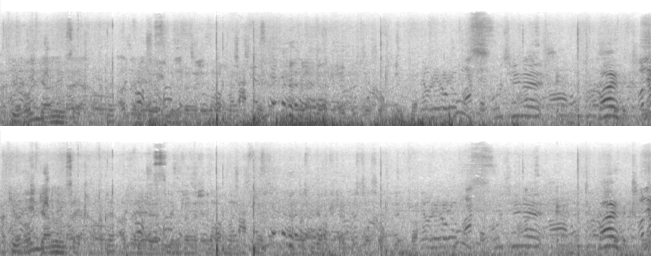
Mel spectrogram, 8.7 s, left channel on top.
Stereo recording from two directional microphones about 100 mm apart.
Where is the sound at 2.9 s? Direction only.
Centre (ahead or behind).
